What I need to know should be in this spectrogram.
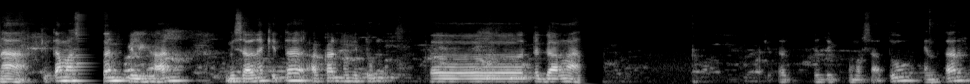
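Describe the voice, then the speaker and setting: A soft-spoken man with a fairly high pitch talks at a fairly slow pace with ordinary pitch variation and long, frequent pauses. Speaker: university student. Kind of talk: tutorial. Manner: halting. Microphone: too quiet.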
